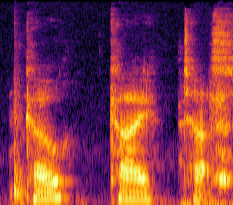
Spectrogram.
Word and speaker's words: Cocytus: Cocytus. Co-kai-tus. Okay! Cocytus, from the Greek word for lamentation. what did you do? Cocytus. Got it. Cocytus. Cocytus. Yeah, well, I mean that's the English pronunciation.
